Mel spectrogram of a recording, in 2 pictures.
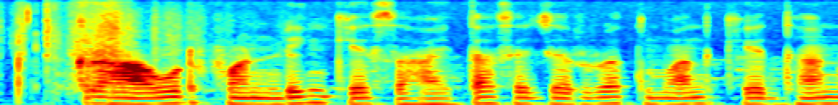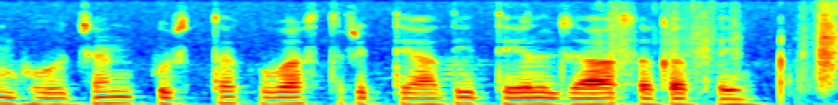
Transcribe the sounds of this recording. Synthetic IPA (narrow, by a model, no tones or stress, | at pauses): kɾaːʊɖpʰə̃ɳɖɪ̃ŋɡkesəɦaːjt̪ased͡ʒəɾuːɾət̪mə̃nd̪kʰed̪ʱənbʱoːd͡ʒənpʊst̪əkwəst̪ɾɪt̪jaːd̪id̪eːld͡ʒaːsəkət̪ɦɛː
